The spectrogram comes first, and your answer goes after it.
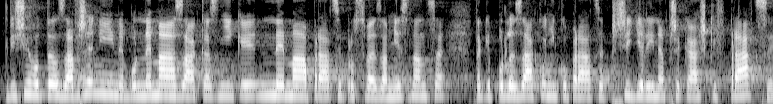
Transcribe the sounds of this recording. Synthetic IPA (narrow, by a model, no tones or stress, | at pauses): ɡdɪʃjɛɦo̞t̪ɛlzavr̝ɛniːnɛbo̞nɛmaːzaːkazɲiːkɪnɛmaːpɾaːt͡sɪpɾo̞svɛːzamɲɛst̪nant͡sɛ | t̪akjɛpo̞dlɛzaːko̞ɲiːkupɾaːt͡sɛpr̝̥ɪɟɛliːnapr̝̥ɛkaːʃkɪfpɾaːt͡sɪ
